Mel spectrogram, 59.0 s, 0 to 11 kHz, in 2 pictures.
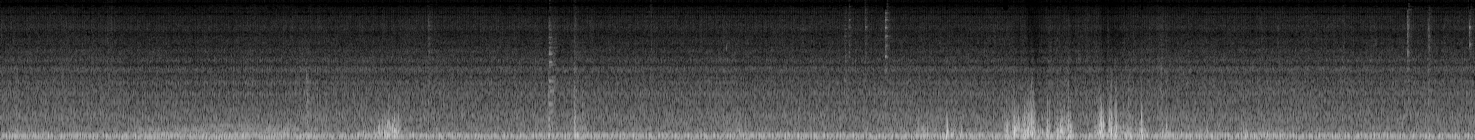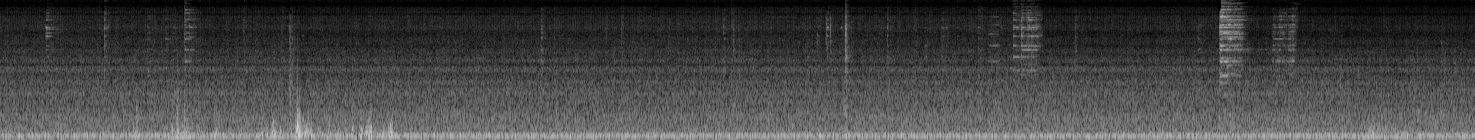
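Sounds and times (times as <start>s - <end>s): heavy diesel engine running: 0.0s - 59.0s
metal clanks: 10.9s - 11.8s, 16.8s - 18.0s, 30.3s - 33.7s, 45.6s - 51.1s, 53.4s - 55.6s.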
